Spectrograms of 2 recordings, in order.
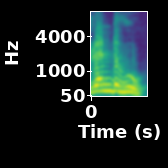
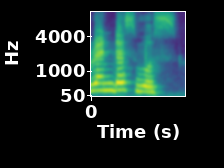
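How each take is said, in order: First: The s sounds are silent. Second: The s sounds are clearly pronounced. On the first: The speaker calls it right. "लेकिन इसकी pronunciation होती है ... एस जो है वो silent होता है" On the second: The speaker calls it wrong. "अगर आप नॉर्मली पढ़ोगे तो आप इसको पढ़ोगे"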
